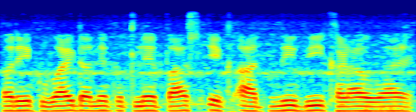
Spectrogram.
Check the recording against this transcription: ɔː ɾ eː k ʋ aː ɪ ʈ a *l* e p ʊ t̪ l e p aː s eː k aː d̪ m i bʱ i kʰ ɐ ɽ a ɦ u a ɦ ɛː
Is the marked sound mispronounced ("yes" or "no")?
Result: no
